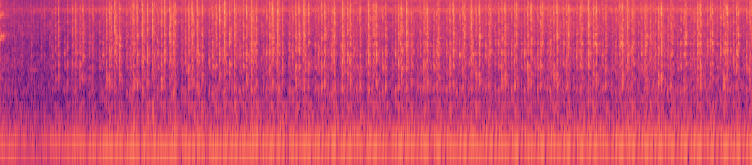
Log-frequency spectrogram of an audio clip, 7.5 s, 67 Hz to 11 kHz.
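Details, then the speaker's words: V8-swapped 1946 Dodge Deluxe running off its own fuel system with open headers on a cold day: loud, deep, lumpy V8 burble settling into a steady run after the start; owner suspects the neutral safety switch caused the earlier stalling. "oh holy crap all right well she's running that must have been the issue"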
